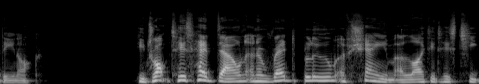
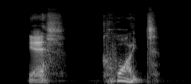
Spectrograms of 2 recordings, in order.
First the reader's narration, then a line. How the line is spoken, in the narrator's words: said curtly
